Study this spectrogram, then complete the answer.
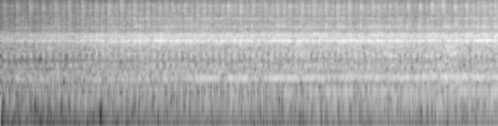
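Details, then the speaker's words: Freshly rebuilt two-stroke engine, new bearings and pistons not yet worn in, still warming up: buzzy, uneven note with an irregular beat and an odd pop; running rough, cause not confirmed. "Well, I won't say it's running great, but it's running. What was that? You hear it? You just fart"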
